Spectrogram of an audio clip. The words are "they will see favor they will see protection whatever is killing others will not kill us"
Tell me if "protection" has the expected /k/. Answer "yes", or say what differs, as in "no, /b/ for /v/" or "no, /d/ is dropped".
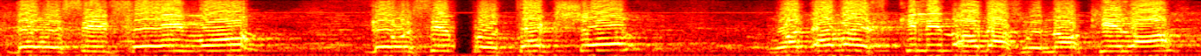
yes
